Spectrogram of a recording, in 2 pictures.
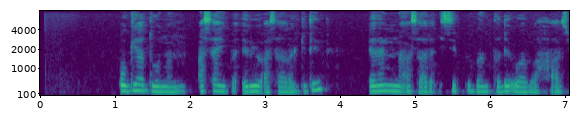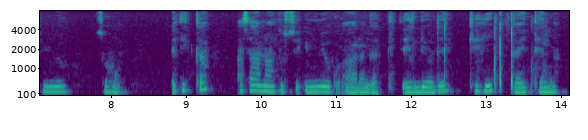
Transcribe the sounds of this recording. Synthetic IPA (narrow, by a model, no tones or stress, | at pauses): ʔɔɡɪjad̪oːnɐnʔɐsɐjbɐ̰ʔɛɾɪjɔʔɐsaːɾɐɡɪd̪ɪn | ʔɛɾɛnːɐ̰ʔɐsa̰ːɾɐ̰ʔɪsːɪpːɛbɐnt̪ːɐd̪ɛʔʊwaːbaha̰ːsɪjjɔ | sɔɦɔ | ʔɛt̪ɪkːɐ | ʔɐsaːnaːt̪ʊsːɪ̰ʔɪmːɪjɔɡɔ̰ʔaːɾɐɡɐt̪ːɪ̥t͡sʼeːlːɪjoːd̪ɛ | kʰɛɦɪɡɐjt̪ʰːɛnːɐ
